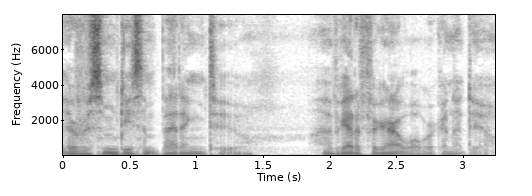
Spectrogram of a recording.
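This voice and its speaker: A man puts on a gruff character voice, very deep and low in pitch. He speaks quietly at a very fast pace. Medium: read story. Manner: curt, commanding.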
